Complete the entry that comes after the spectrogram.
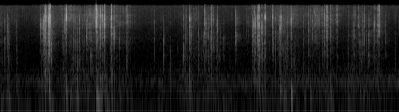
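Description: Long nails scratch and squeeze a flat cardboard beeswax wrap pack in a clear plastic sleeve. The result is bright, dry crinkling with sharp, quickly fading crackles, loudest near the start and again later, over a soft rustle.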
